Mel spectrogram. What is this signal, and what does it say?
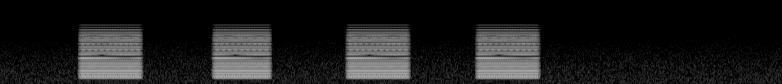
Train horn signal, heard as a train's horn. 4 short. On North American railways: a request for a signal to be given or repeated.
